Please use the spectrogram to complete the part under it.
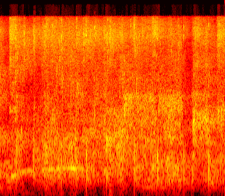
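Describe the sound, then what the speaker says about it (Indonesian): Classroom audience applause during a group presentation lesson, a steady wash of many hands clapping throughout, fairly loud and dense with a faint voice or two mixed in. "tepuk tangan dulu untuk Gayatri"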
